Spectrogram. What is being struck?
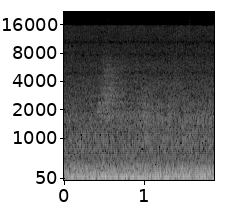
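Nothing is struck.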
